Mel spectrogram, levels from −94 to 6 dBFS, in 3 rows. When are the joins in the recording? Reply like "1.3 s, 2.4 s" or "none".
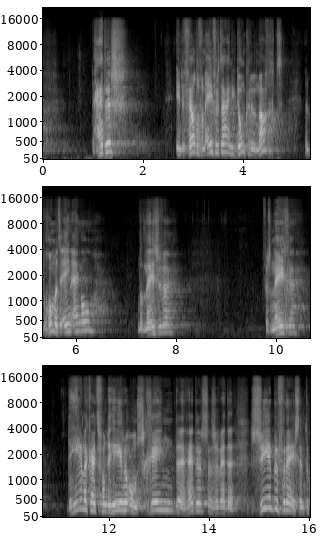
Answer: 5.1 s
